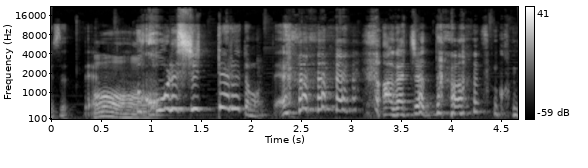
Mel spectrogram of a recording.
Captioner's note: laughs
